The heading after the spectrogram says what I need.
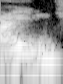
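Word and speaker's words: عين: আইন উচ্চারণ করতে হয় হলকের মধ্যখান থেকে, অর্থাৎ গলার মধ্য হতে আইন উচ্চারণ করতে হয়। এবং আইন উচ্চারণ করার সময় গলার মধ্যে একটু চাপ সৃষ্টি করতে হয়।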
